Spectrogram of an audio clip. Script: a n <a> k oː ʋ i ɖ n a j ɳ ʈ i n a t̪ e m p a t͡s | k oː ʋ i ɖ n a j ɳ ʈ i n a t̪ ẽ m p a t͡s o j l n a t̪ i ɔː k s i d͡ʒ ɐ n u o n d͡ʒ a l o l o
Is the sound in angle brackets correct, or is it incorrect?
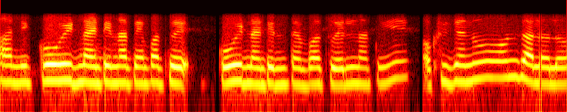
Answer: incorrect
